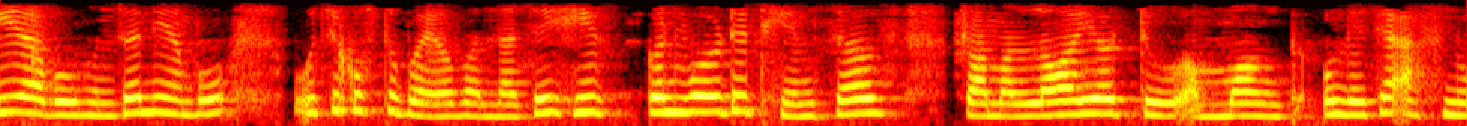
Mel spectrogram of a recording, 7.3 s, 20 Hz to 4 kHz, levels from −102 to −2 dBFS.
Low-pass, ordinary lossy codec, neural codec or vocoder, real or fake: 3.6 kHz; MP3, 24 kbps; none; real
